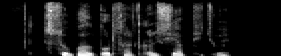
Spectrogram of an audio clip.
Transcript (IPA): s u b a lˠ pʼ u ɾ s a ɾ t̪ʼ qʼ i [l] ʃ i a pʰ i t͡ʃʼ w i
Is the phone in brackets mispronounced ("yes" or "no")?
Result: no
